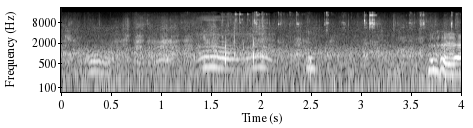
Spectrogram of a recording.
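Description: A large dog whining in a few short, high-pitched whimpers that rise and fall, during play.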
